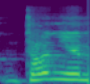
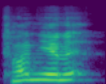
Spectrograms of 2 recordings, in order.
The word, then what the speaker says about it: Tonyan: i know that but don tonyan is sorry i was saying his name wrong tanyan is what he was last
